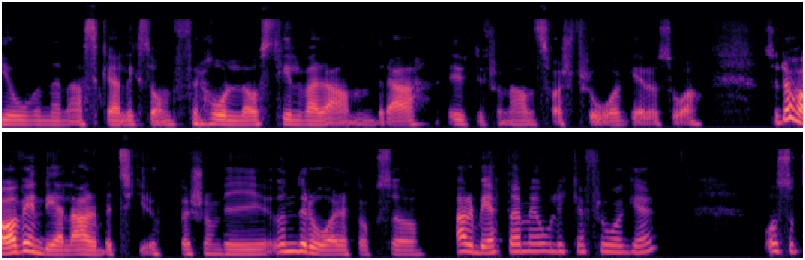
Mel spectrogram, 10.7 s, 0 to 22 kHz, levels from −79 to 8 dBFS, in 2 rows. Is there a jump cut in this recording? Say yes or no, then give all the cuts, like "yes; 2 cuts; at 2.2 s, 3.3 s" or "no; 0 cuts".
no; 0 cuts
